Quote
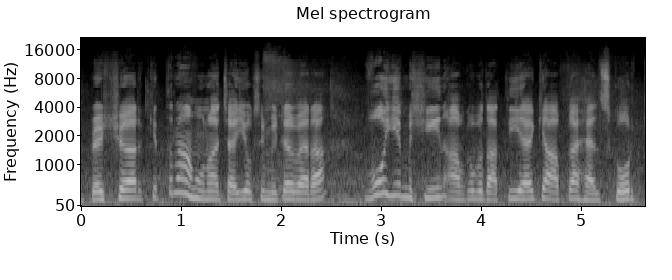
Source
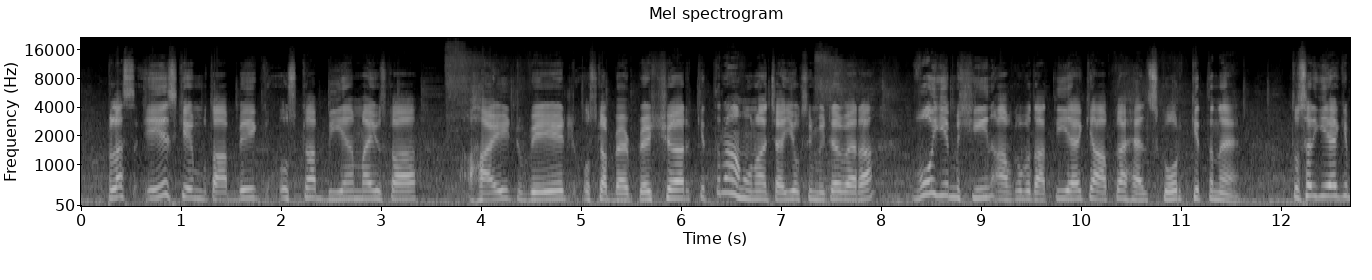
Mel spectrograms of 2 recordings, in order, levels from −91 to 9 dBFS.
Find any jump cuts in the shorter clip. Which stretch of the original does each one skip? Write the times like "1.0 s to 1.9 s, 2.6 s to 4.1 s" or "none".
none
